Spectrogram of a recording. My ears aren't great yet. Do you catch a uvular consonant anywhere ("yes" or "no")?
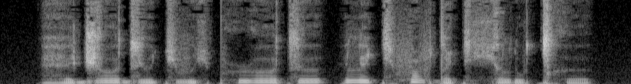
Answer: no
